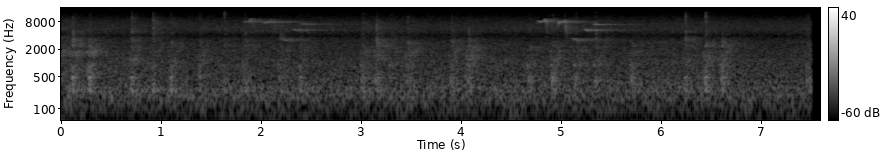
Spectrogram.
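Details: A great spotted woodpecker in a forest, pecking apart pine cones, taps in loud, irregular, sharp knocks a second or so apart over a steady woodland hiss, with a small bird's thin, high falling notes twice.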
